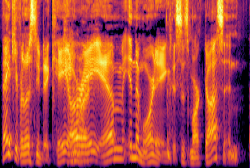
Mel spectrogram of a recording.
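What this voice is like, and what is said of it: Announcer-style radio voice. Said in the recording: “what's your radio voice? ... That's actually something that would pass.”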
